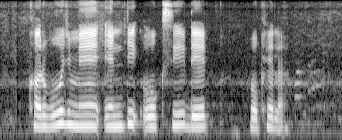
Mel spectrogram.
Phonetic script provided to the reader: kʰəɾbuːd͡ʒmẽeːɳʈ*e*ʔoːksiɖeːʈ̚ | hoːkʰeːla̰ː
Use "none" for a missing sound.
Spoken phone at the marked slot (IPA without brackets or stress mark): i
